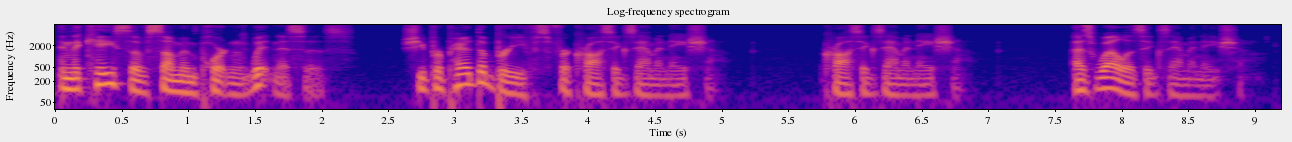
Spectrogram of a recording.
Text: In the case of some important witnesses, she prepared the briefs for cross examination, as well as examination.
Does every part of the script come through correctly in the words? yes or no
no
